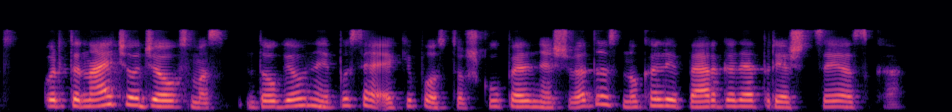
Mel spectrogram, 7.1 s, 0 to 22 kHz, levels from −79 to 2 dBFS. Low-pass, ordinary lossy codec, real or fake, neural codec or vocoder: 7.2 kHz; MP3, 64 kbps; fake; codec, 16 kHz, about 1 kbps, DyCAST, with the encoder's durations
